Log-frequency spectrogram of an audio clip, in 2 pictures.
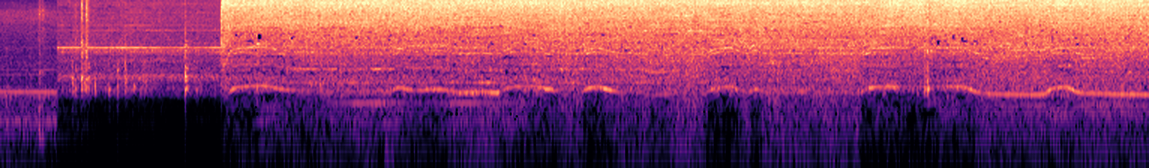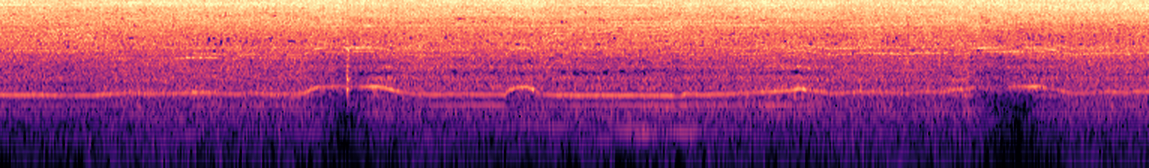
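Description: Electric angle grinder grinding the corners of a steel-plate bucket: a steady loud hiss of disc on steel from about three seconds in. The motor's whine dips and recovers again and again as the disc is pressed into the metal and eased off.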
